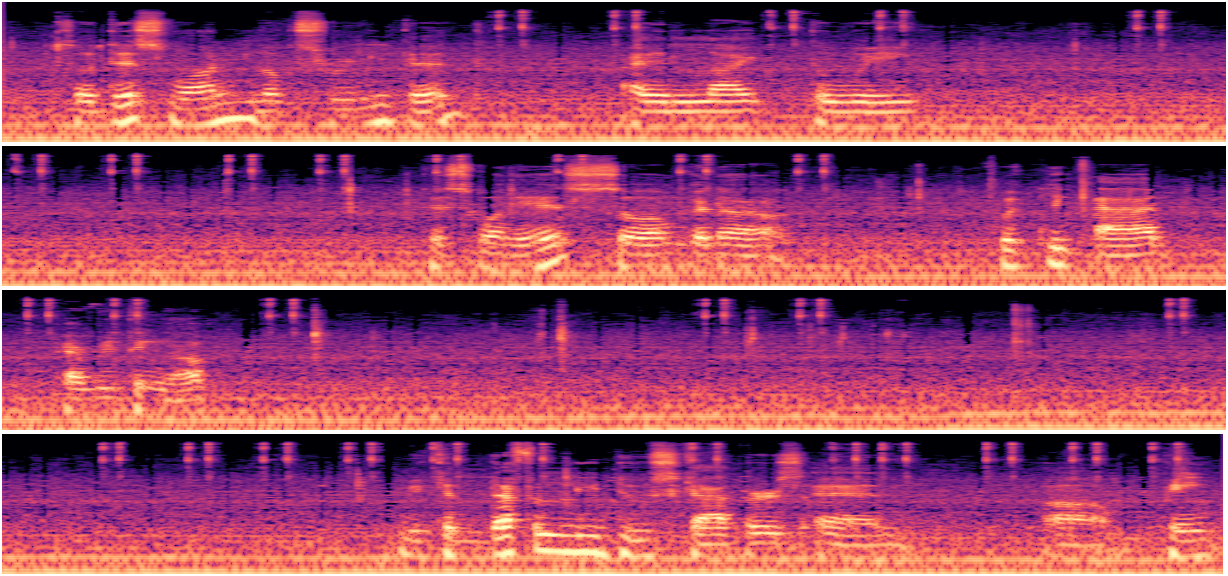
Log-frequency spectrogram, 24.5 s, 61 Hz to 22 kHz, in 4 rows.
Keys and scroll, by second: 0.0-0.7 typing, 4.5-5.2 d, 6.7 d, 7.7 d, 8.3 d, 8.9 s, 10.2-12.0 typing, 13.5-14.9 typing, 16.6 typing, 19.8 a, 24.3-24.4 typing.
